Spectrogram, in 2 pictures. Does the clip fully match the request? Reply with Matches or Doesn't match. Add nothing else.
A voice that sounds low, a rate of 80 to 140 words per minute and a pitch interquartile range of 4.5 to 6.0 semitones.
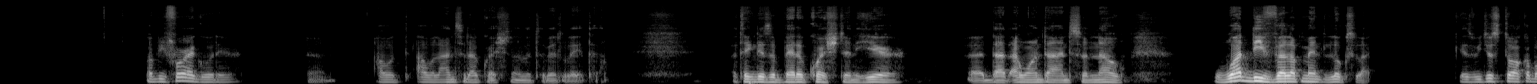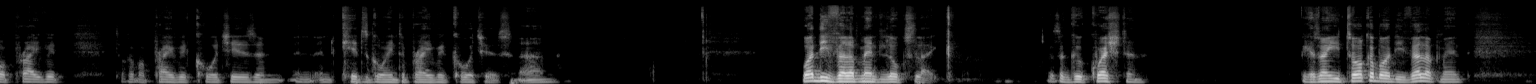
Doesn't match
